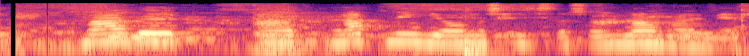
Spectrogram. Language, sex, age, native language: Icelandic, female, 12, Icelandic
